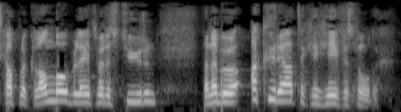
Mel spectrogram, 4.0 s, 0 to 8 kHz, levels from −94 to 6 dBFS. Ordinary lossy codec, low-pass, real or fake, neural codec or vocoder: none; 7.2 kHz; real; none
